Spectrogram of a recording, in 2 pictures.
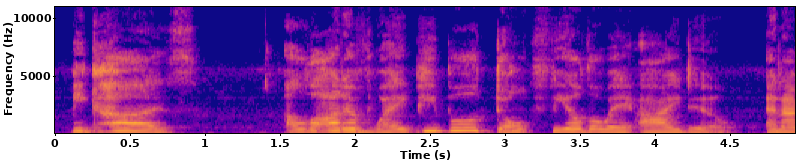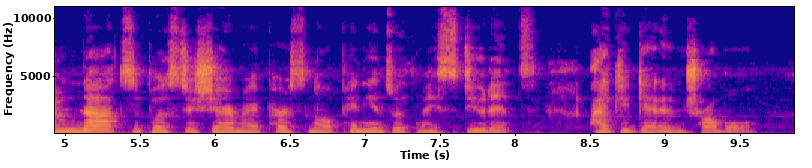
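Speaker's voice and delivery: hushed whisper. Reading a teacher's line about getting in trouble: lowered, whispering voice. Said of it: "Joy lowers her voice as if she's scared".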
